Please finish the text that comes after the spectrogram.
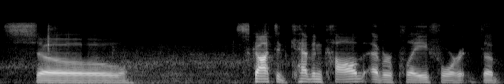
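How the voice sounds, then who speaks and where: A man's voice: on the low side, extremely slow, highs cut off. A man co-hosting a casual sports podcast, chiming in with guesses and memories. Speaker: podcast co-host guessing trivia.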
